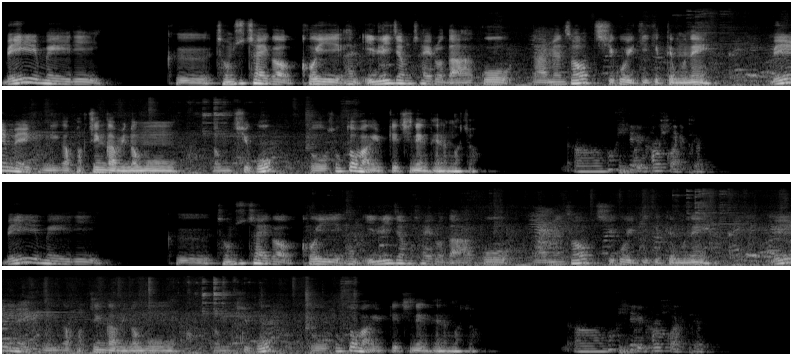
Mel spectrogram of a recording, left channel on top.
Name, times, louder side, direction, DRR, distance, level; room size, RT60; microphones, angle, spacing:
voice 1, 0.0-1.0 1.7-7.1 7.7-9.7 10.0-10.7 11.0-12.7, left 6 dB, 50° left, 0.3 m, -26 dB
sound 1, 3.0-11.4, right 2 dB, 20° right, 0.8 m, -39 dB
voice 2, 13.5-14.9, equal, 30° left, 2.1 m, -37 dB
6.5 x 4.7 x 4.3 m
head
